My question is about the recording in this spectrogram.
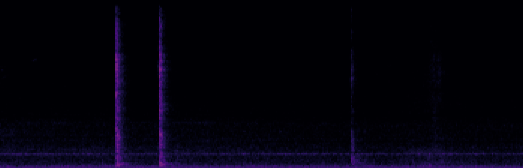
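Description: Detented rotary time-base switch on a vintage Tektronix oscilloscope plug-in clicking as it is turned: two clicks close together about a second in and a third near three seconds. A faint steady hum and a faint high tone run underneath.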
